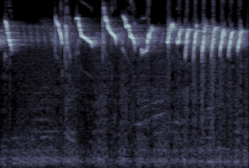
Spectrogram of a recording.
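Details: Buxtoni Oriental white-eye singing a masteran tutor song for songbird training. Scattered bright slurred chirps become a fast, even trill of high repeated notes. A soft low murmur sits in the background.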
